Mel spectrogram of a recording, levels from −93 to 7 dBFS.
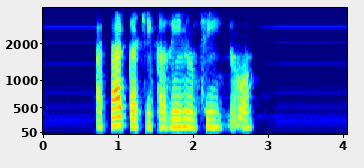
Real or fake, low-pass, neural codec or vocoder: fake; 3.6 kHz; vocoder, 22.05 kHz, 80 mel bands, HiFi-GAN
